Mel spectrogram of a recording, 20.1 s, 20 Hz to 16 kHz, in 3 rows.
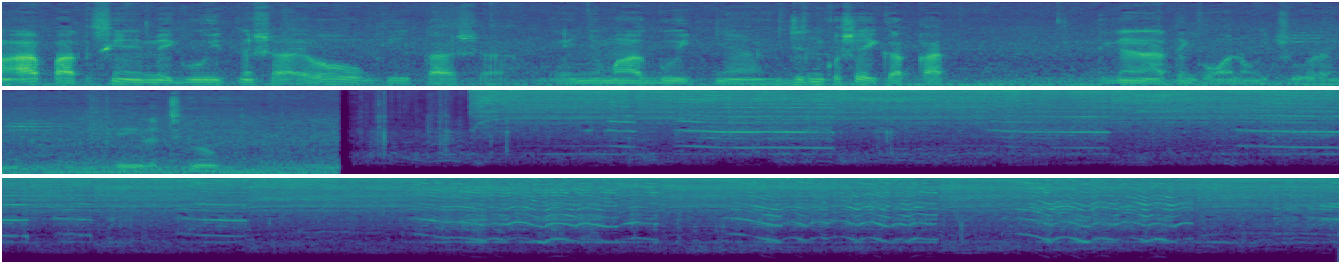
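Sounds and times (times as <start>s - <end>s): tool squealing cutting metal: 9.6s - 20.0s.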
